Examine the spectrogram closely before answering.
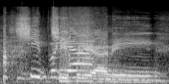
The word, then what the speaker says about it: Cipriani: Es que ya le pregunté, estamos hablando hace rato del cardenal y quiero que Lorena nos diga cómo se pronuncia. Quieren que diga Cipriani. Cipriani.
